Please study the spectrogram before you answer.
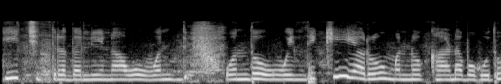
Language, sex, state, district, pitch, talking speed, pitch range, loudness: Kannada, female, Karnataka, Koppal, 225 Hz, 130 wpm, 220-250 Hz, -11 LUFS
